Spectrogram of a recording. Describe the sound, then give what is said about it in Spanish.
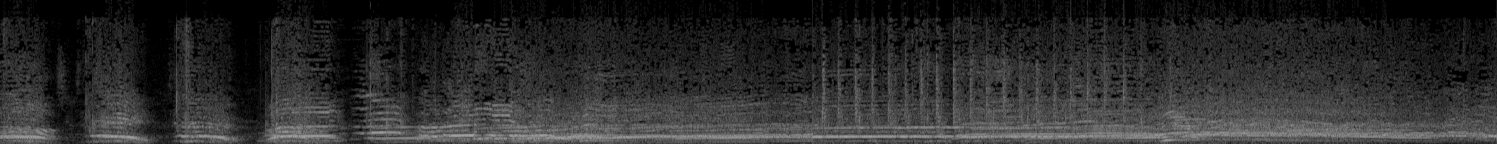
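Liverpool football players celebrate together after the final whistle of Chelsea versus City: four loud, rhythmic group shouts give way to sustained, exuberant cheering and singing voices. “Mira, estaban los jugadores del Liverpool viendo el partido juntos y cuando pitó el árbitro en Londres el final del Chelsea City, pasaba esto.”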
